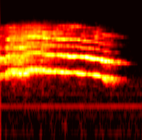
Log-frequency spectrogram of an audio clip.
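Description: A single rooster crow rings out as one sustained, strongly harmonic call lasting about two seconds. It tapers off and dips slightly in pitch at the end, with no voices alongside it.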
